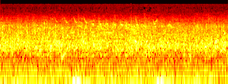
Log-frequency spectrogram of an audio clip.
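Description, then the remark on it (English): Water flows steadily along a forest stream over stones with a continuous bubbling rush, even in volume, with faint gurgles and splashes woven through and no voices. “letting the water move over the stones you lie on, feeling the sunshine warming you as cool water flows around your body and warm, smooth stones support you.”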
